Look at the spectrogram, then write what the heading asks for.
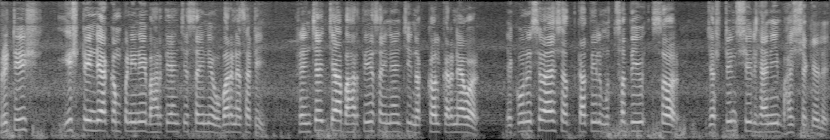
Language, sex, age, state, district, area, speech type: Marathi, male, 60+, Maharashtra, Osmanabad, rural, read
